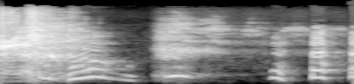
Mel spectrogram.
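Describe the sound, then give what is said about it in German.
A loud sneeze bursts out, followed by a second breathy burst and a few short, quick puffs of breath or stifled laughter. “Gesundheit.”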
